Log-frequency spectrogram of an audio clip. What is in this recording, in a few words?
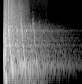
Step Zipline, Footsteps; Walk; Warframe; Tenno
